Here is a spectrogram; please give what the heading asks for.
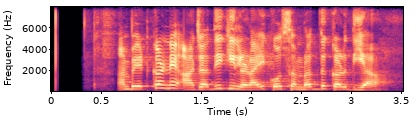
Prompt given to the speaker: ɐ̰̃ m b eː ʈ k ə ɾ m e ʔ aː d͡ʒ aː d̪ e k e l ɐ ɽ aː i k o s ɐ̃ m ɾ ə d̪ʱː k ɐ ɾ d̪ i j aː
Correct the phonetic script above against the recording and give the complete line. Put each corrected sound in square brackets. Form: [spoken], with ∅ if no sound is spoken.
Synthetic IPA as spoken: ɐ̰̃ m b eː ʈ k ə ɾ [n] e ʔ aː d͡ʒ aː d̪ [i] k [i] l ɐ ɽ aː i k o s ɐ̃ m ɾ ə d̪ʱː k ɐ ɾ d̪ i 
